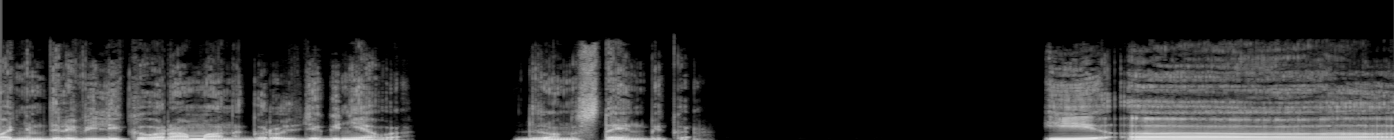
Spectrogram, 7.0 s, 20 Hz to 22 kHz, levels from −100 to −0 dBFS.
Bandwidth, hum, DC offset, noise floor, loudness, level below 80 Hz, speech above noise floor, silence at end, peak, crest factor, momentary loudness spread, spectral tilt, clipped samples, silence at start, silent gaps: 15.5 kHz; none; under 0.1%; under -90 dBFS; -18 LUFS; -34 dBFS; over 73 dB; 0 s; -4 dBFS; 14 dB; 9 LU; -7 dB/octave; under 0.1%; 0 s; 2.07-2.55 s, 4.44-5.21 s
